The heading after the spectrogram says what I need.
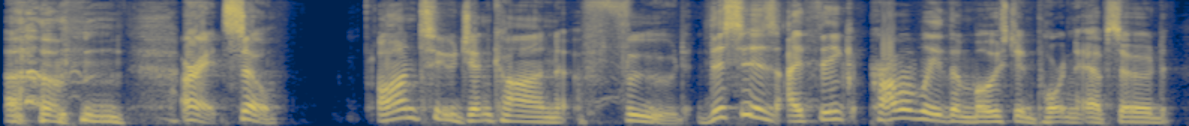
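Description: A man's voice: fairly high pitch, very animated, measured pace, fairly bright tone. American guy hosting a podcast, laid back chatter, lots of laughing. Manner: easygoing, chatty, laughs often. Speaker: podcast host. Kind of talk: casual podcast chat.

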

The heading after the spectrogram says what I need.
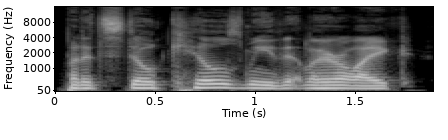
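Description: A young man co-hosting a casual podcast chat, telling animated stories and acting out quotes. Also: medium pitch, normal speed, clear, resonant tone, no room sound, studio quality. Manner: animated storyteller who acts out quotes. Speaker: podcast co-host.

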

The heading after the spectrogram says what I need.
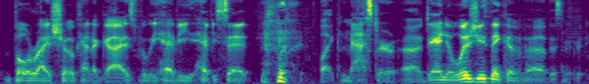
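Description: A man's voice: very deep voice, brisk, bright, forceful tone. A man co-hosting a podcast, discussing film in a casual, rambling way full of "like". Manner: rambling, peppered with "like". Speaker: podcast co-host.

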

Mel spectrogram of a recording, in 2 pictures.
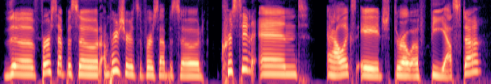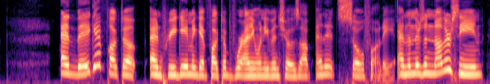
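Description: A woman's voice: on the high side, normal speed, clean tone, no echo, clean studio sound. A woman in her thirties co-hosting a podcast, chatting casually and gushing, with plenty of swearing. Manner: gushing, profane, chatty storytelling. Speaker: podcast co-host. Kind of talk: casual chat.

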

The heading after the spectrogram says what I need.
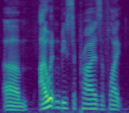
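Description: A man's voice: mid-range voice, lively intonation, normal speed, no room sound. A man musing about movie theories in a casual chat, thoughtful and hedging.

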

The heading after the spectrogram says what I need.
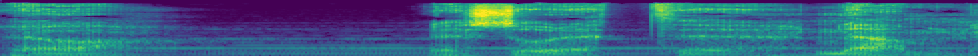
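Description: A man's voice: extremely low pitch, steady tone, over music. An actor playing a brash, foul-mouthed male hero in a video game, boastful, profane and given to talking to himself. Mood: low, tender.

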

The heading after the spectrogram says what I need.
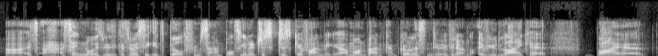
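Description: Podcast guest rambling and joking, creaky voice, mid pitch, super dry recording. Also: quick pace, fairly bright tone, no echo, lo-fi sound. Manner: rambling, jokey, self-mocking. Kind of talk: casual chat.

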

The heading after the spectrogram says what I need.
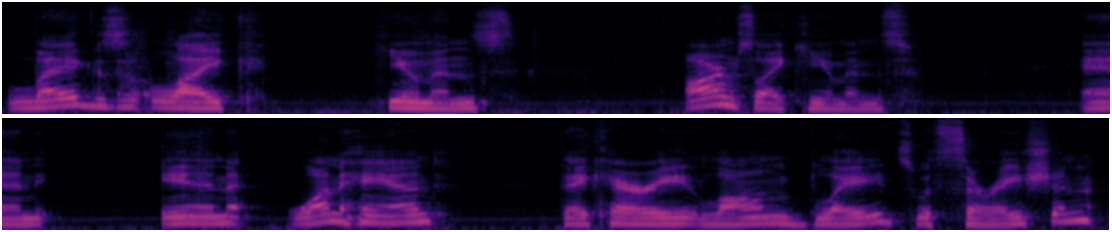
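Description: Slow, halting game master man. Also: a little high. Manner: halting, searching descriptions. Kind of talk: narrating a tabletop game.

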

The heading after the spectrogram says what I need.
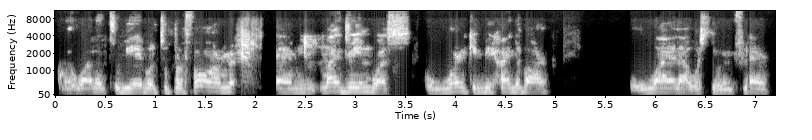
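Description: A man's voice: on the high side, steady tone, measured pace, dark tone, slight background noise, rough recording. A man with an Argentine accent, a guest telling his story in a casual interview, earnest and rambling. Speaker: guest, flair bartender.

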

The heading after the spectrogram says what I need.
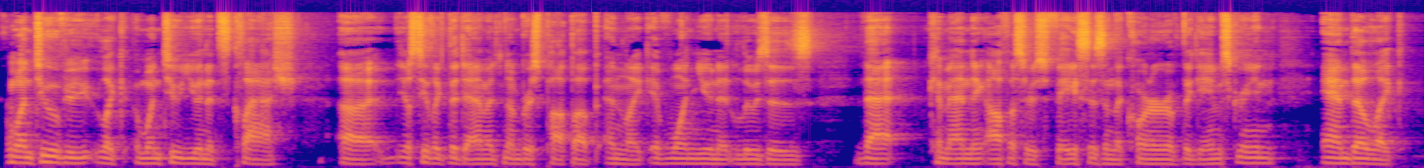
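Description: A fairly low-voiced man talking casually as a podcast co-host. He rambles through his points with many fillers and keeps breaking into laughs, speaking into a podcast microphone. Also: flat delivery, moderate pace. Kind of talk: casual chat. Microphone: podcast mic.

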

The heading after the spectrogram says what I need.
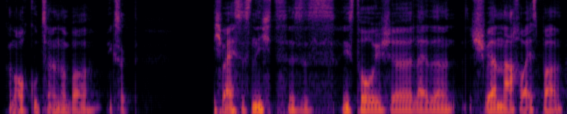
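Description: A young man tells a family story in an interview, with a low-pitched voice. He talks casually, stumbles over restarts and fillers, and laughs easily. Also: level tone, creaky. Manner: chatty, halting with many fillers and restarts, laughs often. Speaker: guest.

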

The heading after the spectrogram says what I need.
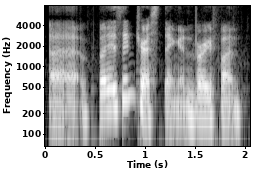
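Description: A woman's voice: fairly low pitch, very animated, quick pace, gravelly, slightly rough. A woman co-hosting a podcast, chatting casually about a film with frequent fillers and easy laughter. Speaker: podcast co-host.

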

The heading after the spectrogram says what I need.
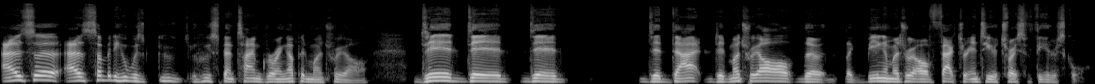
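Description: A host interviewing a guest in a casual chat, animated and often restarting sentences. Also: medium pitch, moderate pace, no room sound, studio quality.

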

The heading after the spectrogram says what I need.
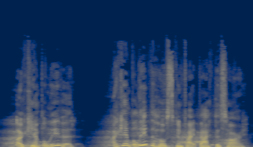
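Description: A woman's voice: medium pitch, expressive, a little fast, recorded from a distance, noisy background, natural voice. A woman voicing a worried teenage boy asking anxious questions in an audiobook. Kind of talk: audiobook character voice.

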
